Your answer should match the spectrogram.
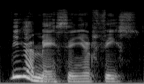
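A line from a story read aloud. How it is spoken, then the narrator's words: Malicious questioning tone. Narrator (Spanish): le preguntó en tono malicioso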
